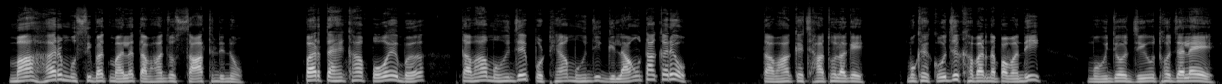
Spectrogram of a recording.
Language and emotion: Sindhi, angry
